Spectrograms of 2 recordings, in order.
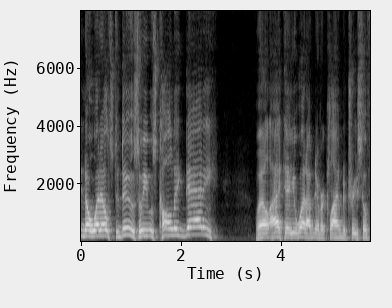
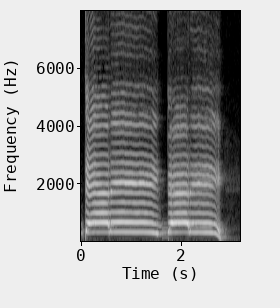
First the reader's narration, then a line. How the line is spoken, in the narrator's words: he's screaming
